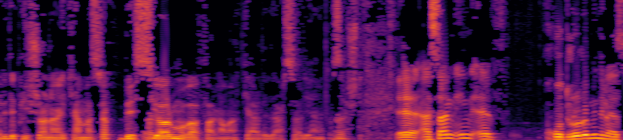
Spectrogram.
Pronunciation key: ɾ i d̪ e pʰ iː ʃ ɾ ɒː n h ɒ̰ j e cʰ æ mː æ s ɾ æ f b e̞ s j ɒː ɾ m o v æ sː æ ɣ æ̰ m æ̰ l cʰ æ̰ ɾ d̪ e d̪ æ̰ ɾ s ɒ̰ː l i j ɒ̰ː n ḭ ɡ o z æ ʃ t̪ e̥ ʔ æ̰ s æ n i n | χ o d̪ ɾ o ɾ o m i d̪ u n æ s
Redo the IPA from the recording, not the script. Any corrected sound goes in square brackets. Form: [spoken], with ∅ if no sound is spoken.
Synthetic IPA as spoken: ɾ i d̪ e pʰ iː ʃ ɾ ɒː n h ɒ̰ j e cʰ æ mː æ s ɾ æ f b e̞ s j ɒː ɾ m o v æ [fː] æ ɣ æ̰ m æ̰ l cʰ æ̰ ɾ d̪ e d̪ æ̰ ɾ s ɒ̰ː l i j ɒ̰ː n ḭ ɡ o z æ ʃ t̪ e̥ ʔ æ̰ s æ n i n | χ o d̪ ɾ o ɾ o m i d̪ u n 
